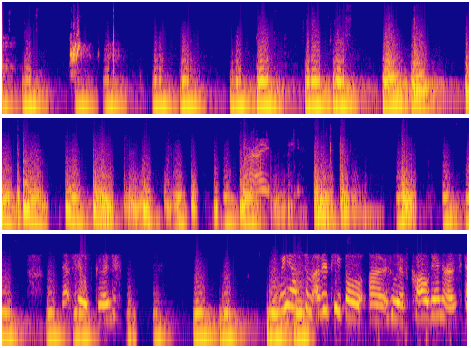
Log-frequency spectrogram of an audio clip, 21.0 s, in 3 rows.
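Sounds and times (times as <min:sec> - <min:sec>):
two-beat heartbeat rhythm on drums: 0:00.0 - 0:18.7
speech: 0:19.6 - 0:20.9.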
